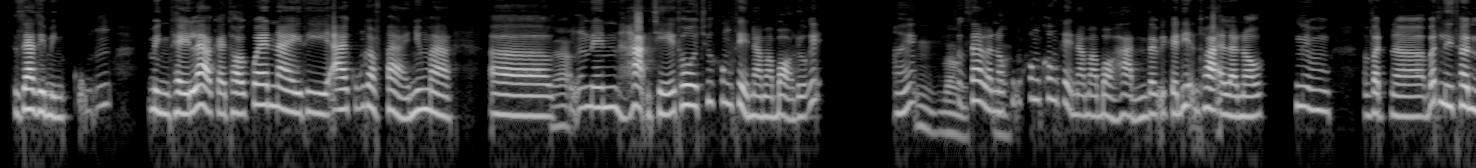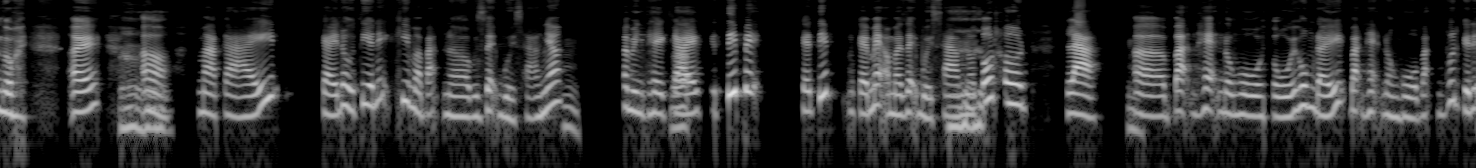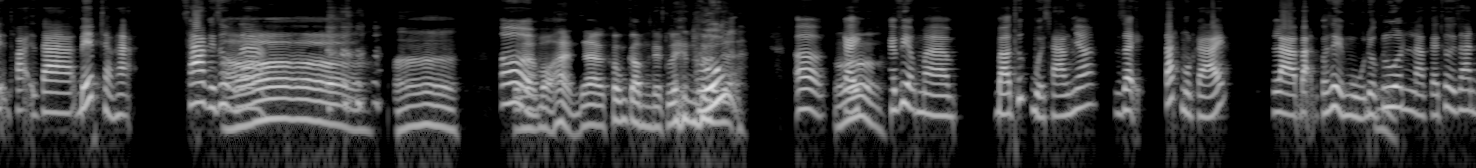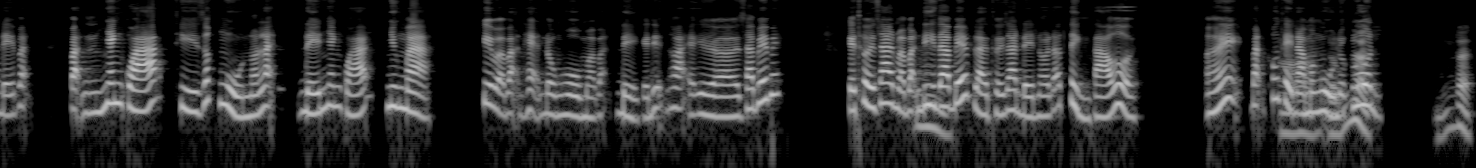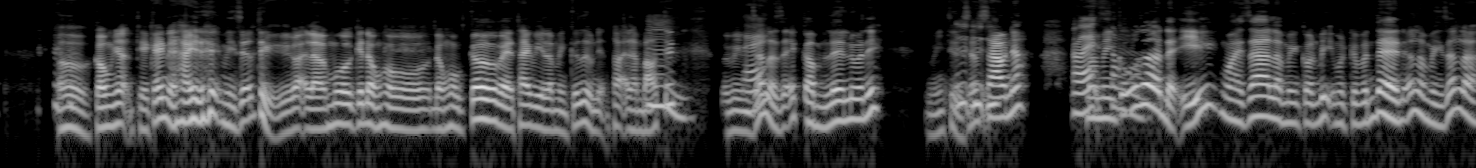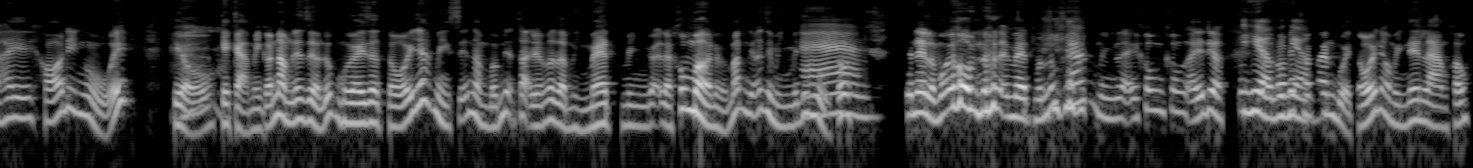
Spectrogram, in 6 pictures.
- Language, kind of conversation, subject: Vietnamese, advice, Làm thế nào để xây dựng một thói quen buổi sáng ổn định để bắt đầu ngày mới?
- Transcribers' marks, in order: laughing while speaking: "Ừ"; laughing while speaking: "rồi"; laugh; drawn out: "Ờ!"; laugh; tapping; laughing while speaking: "lên luôn ạ?"; other background noise; laugh; laughing while speaking: "hay đấy"; laughing while speaking: "mỗi hôm nó"; laugh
